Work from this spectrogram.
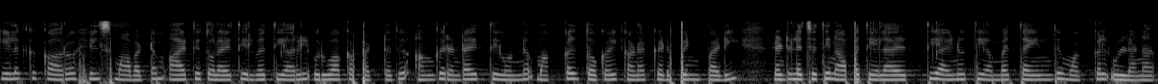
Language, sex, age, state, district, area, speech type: Tamil, female, 30-45, Tamil Nadu, Ariyalur, rural, read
